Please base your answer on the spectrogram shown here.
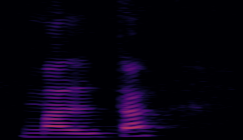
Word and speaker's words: Malta: Esse L é com a língua mais pra frente. Malta. E aqui, Malta, como se tivesse U, não L, na minha opinião.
